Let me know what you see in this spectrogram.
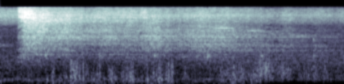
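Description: Electric multiple unit moving slowly past the platform, its wheels knocking irregularly over the rail joints. A burst of air hiss starts just after the beginning and fades away over a couple of seconds.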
